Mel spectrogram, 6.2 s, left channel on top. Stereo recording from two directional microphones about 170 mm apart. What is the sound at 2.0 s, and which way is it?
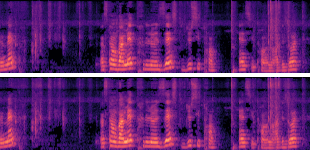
Speech, 30° right (ahead or behind).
